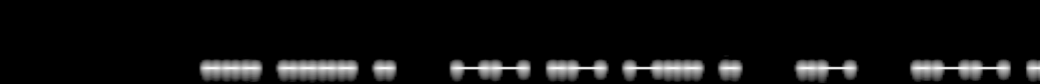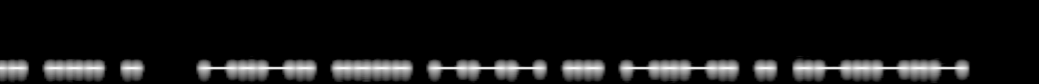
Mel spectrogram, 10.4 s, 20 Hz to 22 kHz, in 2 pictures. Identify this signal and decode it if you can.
Morse code, heard as a keyed tone, about 25 wpm, 700 Hz. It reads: SHE MADE A WISE CHOICE.
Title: Sentences from Top 1600 Words 25wpm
